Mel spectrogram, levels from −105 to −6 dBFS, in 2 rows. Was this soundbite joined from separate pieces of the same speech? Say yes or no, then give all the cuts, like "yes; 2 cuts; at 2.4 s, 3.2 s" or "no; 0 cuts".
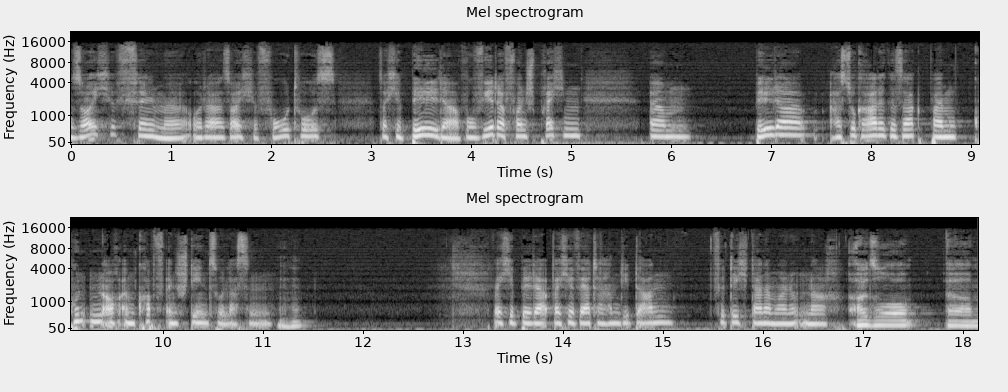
no; 0 cuts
